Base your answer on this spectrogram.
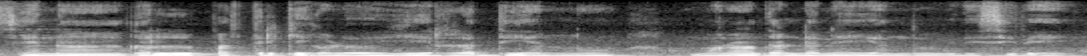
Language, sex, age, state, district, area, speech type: Kannada, male, 45-60, Karnataka, Chitradurga, rural, read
